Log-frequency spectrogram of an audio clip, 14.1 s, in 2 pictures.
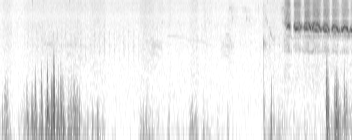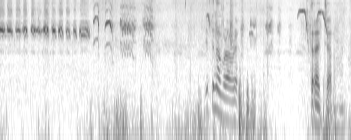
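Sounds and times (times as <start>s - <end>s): bird singing fast trill: 4.6s - 10.2s, 11.2s - 13.7s.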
